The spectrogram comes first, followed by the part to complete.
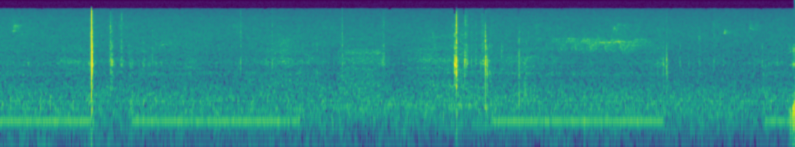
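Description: Quiet outdoor forest ambience with a faint low hum that stops and starts several times, broken by a loud sharp click about a second in and two smaller clicks around six seconds in.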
